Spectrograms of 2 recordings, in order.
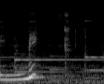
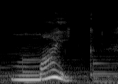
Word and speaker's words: Mike: uh wake up mike can i say mick no teacher why because i have the letter e so when i have the letter i which is followed by the letter e so i should pronounce it i mike so wake up mike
